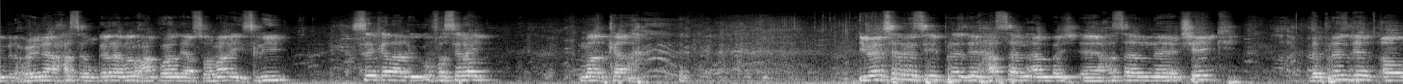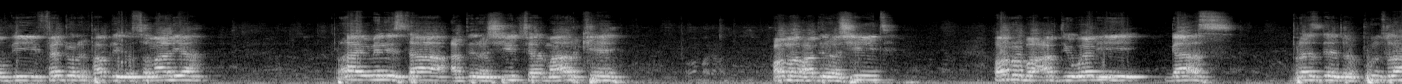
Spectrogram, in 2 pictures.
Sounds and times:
Male speech, man speaking: 0.0s - 5.0s, 5.8s - 6.5s, 8.6s - 12.4s, 13.1s - 16.2s, 17.4s - 20.4s, 21.8s - 23.1s, 24.0s - 26.4s, 27.0s - 28.0s
Narration, monologue: 0.0s - 7.5s, 8.5s - 28.0s.

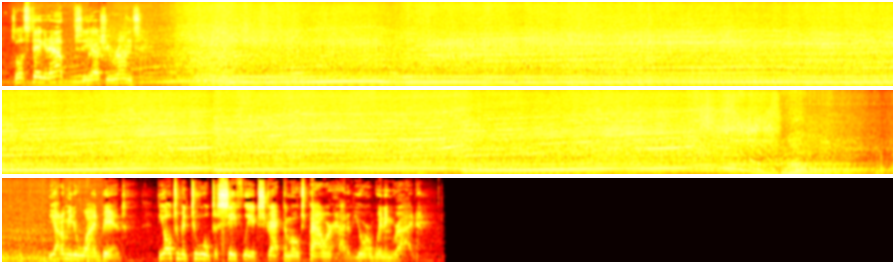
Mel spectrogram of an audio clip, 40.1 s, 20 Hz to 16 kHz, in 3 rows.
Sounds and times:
Engine: 0.0s - 28.2s
Truck: 0.0s - 29.0s
Outside, rural or natural: 0.0s - 29.3s
Speech: 0.2s - 2.2s, 27.4s - 33.2s.

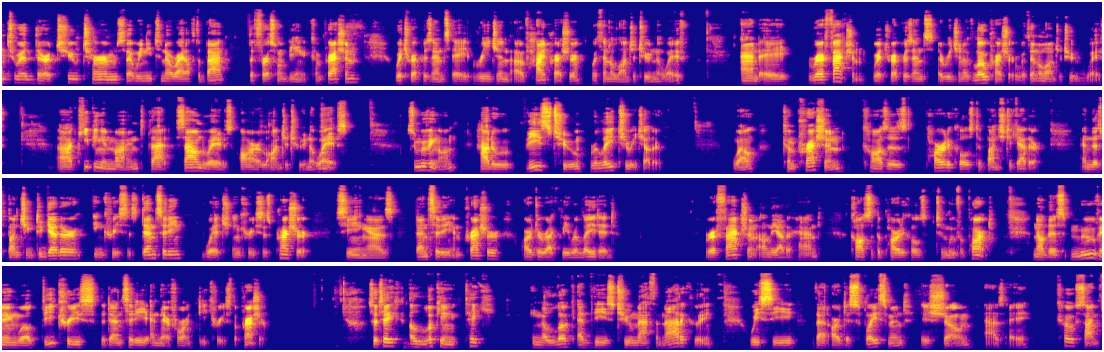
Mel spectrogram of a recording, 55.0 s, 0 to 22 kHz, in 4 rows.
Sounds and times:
Speech: 0.0s - 8.6s, 9.2s - 22.0s, 22.9s - 35.2s, 36.3s - 44.6s, 45.5s - 55.0s.

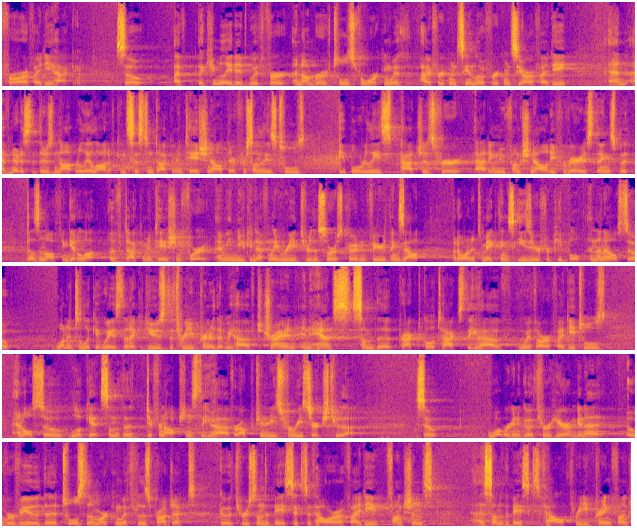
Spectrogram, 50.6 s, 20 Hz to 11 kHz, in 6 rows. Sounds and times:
Speech: 0.0s - 50.5s.

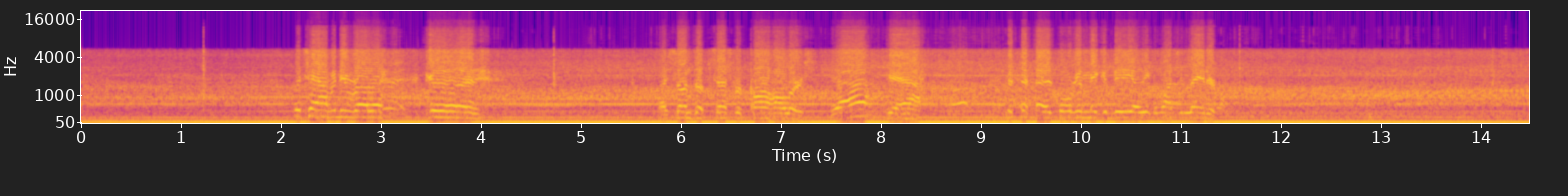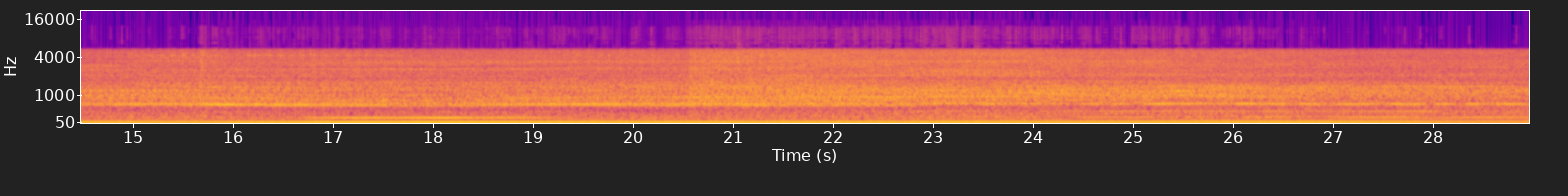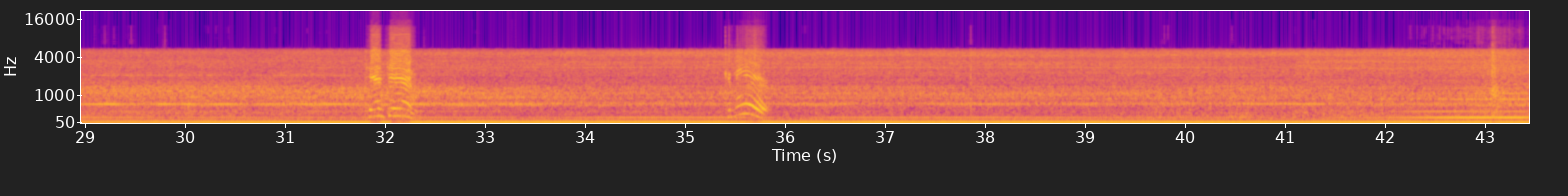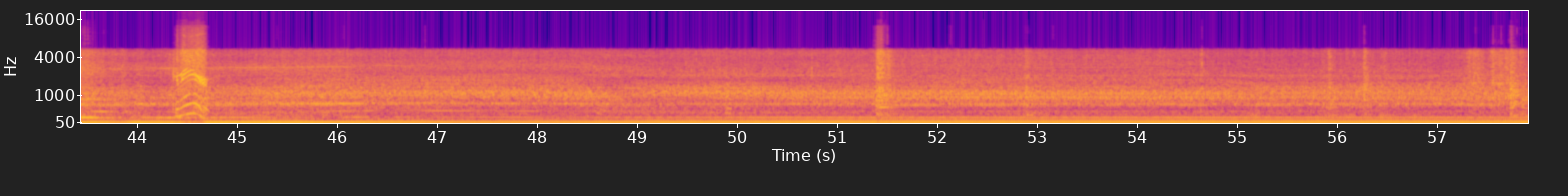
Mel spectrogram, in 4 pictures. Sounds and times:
Vehicle: 0.0s - 57.9s
Speech: 2.1s - 4.2s, 5.8s - 11.5s, 31.8s - 32.4s, 35.4s - 35.9s, 44.4s - 44.8s.

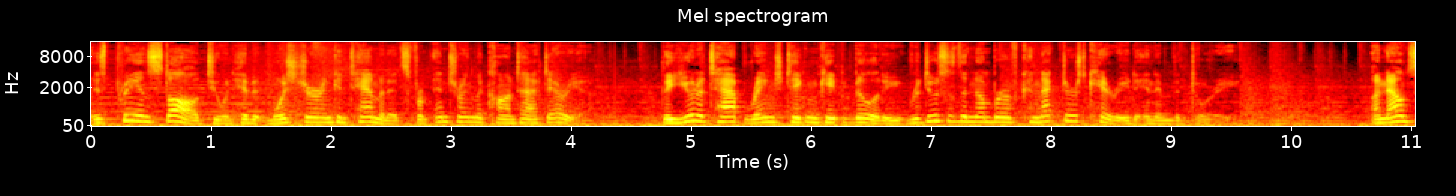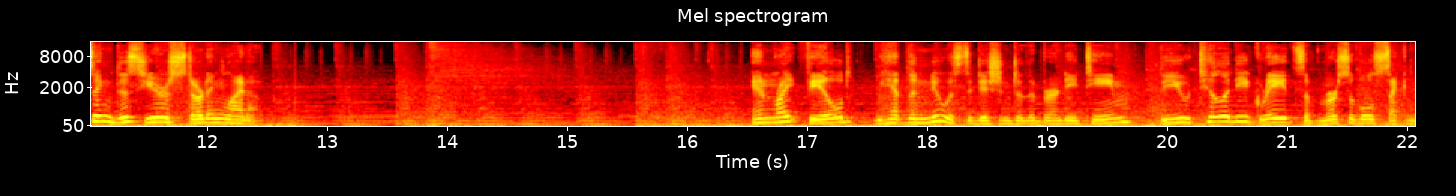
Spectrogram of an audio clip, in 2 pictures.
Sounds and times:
Speech: 0.0s - 4.2s, 4.8s - 9.6s, 10.7s - 12.5s, 16.6s - 22.0s
Music: 0.0s - 22.0s.

